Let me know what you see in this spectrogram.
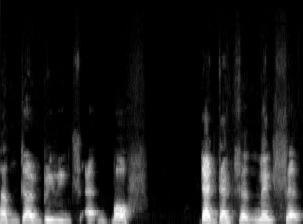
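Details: Dysarthric speech in an adult male with cerebral palsy, which he believes was caused by a drug overdose; the condition affected his voice, and he cannot walk and has muscle spasms.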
